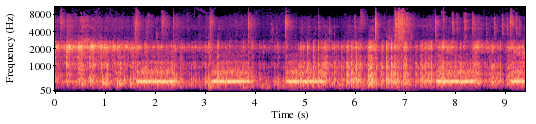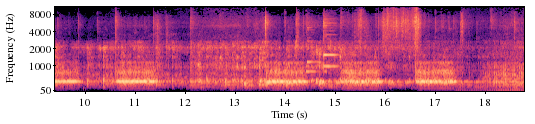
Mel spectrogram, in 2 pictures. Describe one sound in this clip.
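Electronic music plays loud, in a regular pulsing rhythm of held tones.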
